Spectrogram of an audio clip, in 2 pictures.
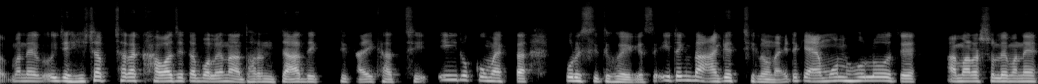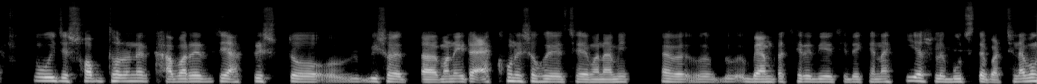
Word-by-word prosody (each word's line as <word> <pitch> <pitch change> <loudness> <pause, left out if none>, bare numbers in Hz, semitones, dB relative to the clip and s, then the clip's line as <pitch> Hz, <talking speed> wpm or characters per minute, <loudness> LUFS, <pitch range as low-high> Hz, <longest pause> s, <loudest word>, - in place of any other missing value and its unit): মানে 155 0 -1 0.2
ওই 160 - +4
যে 150 - +6
হিসাব 165 +6 +2
ছাড়া 170 -2 +3
খাওয়া 150 0 +4
যেটা 155 0 +1
বলে 140 0 +3
না, - - +3
ধরেন 130 +1 -1 0.2
যা 125 -1 +5 0.2
দেখছি 125 +2 -5
তাই 115 +2 -1
খাচ্ছি, 115 +1 -5 0.3
এইরকম 205 -5 -1
একটা 140 -1 +1 0.4
পরিস্থিতি 150 -4 +1
হয়ে 115 -2 +3
গেছে। 110 +1 -5
এটা 185 +1 +1
কিন্তু 190 -2 +2
আগের 150 +3 +2
ছিল 140 -4 -4
না। 105 - -1
এটা 165 - -3
কি - - 0
এমন 165 +4 0 0.2
হল 170 +1 +2 0.3
যে 140 - +4 0.5
আমার 145 0 +3
আসলে 145 0 +1
মানে 140 0 +2 0.5
ঐ - - +2 0.2
যে 150 - +3
সব 150 -1 +4 0.2
ধরনের 150 -1 +2
খাবারের 135 +2 +2
যে 145 - +1
আকৃষ্টর 140 +1 -2 0.7
বিষয়টা। 130 -4 +1 0.2
মানে 130 +1 0
এটা - - +1
এখন 165 - -2
এসে 145 - -2
হয়েছে, 125 0 -1 0.2
মানে 115 0 +1
আমি 125 +1 0 0.4
আ - - +4 0.9
ব্যায়ামটা 125 0 +2
ছেড়ে 130 -2 0
দিয়েছি 125 0 -2
দেখে, 120 +1 -5
না 125 - -1
কি? 170 - -8
আসলে 140 -3 -2
বুঝতে 130 +2 -1
পারছি 110 +4 -3
না - - 0
এবং 160 +1 +5
140 Hz, 170 wpm, -23 LUFS, 125-155 Hz, 0.9 s, যে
